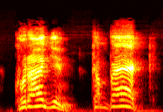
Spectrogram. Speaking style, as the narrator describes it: shouted Dolokhov

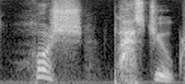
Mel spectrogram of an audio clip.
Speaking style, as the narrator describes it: Cranley cried

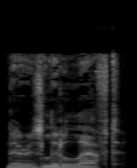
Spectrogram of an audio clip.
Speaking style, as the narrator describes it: Pablo said sullenly

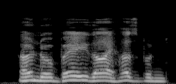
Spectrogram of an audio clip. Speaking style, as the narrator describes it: the deacon booms out

